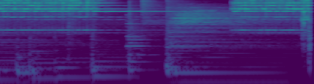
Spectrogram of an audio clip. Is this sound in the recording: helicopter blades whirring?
no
